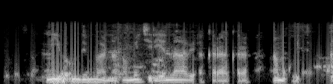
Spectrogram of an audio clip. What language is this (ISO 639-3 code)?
kin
